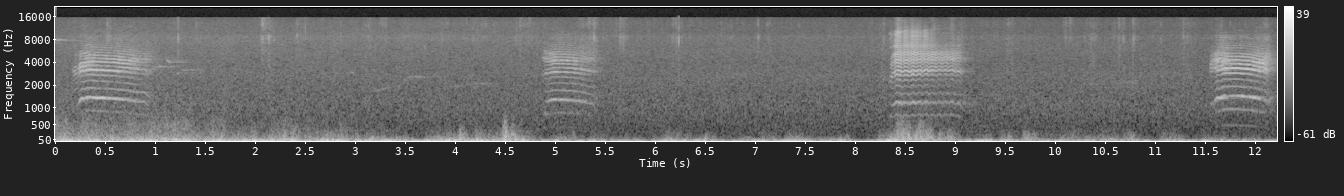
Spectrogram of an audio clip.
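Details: Sheep and lambs grazing in a field, spring 2020: four strong, trembling bleats spaced several seconds apart, some long and wavering, against a heavy low wind rumble and occasional soft thumps.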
